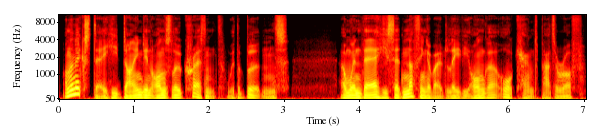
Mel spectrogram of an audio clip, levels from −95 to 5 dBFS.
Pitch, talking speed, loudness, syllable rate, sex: 90 Hz, 205 wpm, -20 LUFS, 5.6 syllables/s, male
